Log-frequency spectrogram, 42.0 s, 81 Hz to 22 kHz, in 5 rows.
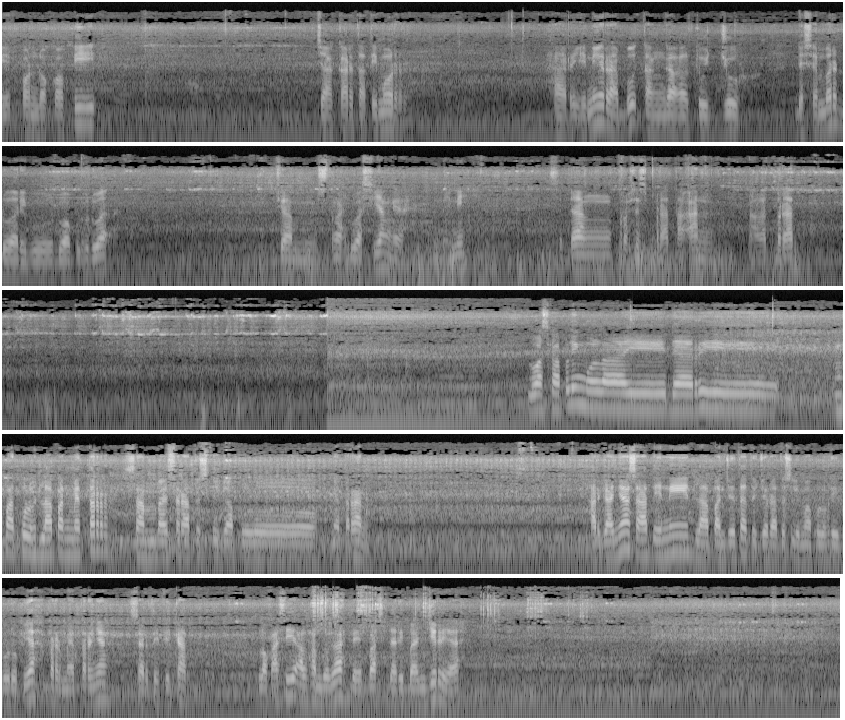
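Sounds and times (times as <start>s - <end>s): excavator diesel engine droning: 0.0s - 42.0s
steady low hum: 15.3s - 24.2s.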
